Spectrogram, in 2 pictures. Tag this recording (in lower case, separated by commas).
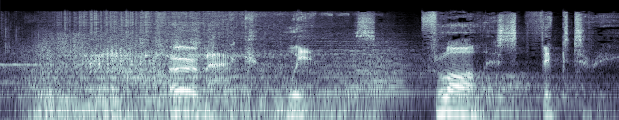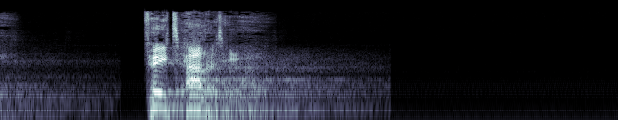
music, speech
